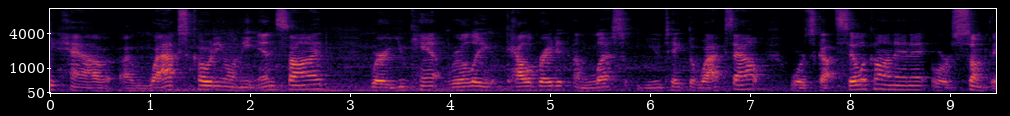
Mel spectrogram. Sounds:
Speech

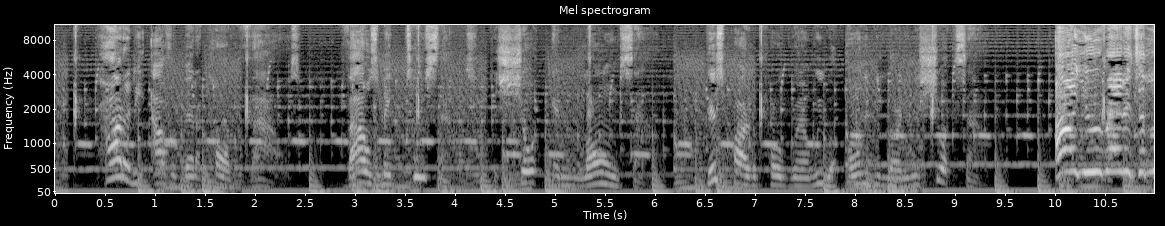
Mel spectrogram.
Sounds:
Music, Speech

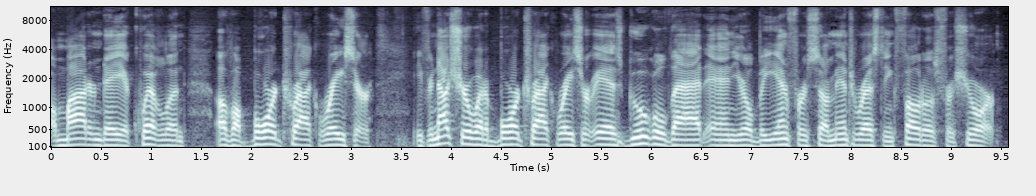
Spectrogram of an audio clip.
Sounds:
Speech

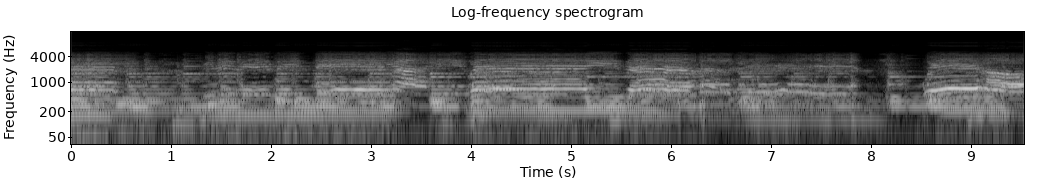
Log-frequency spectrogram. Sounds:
Music

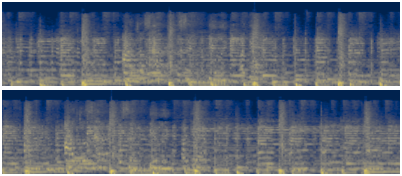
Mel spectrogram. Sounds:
Exciting music, Music

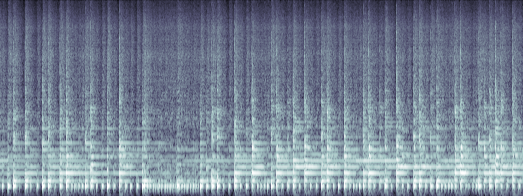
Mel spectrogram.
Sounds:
playing snare drum, Snare drum, Drum, Percussion, Music, Musical instrument

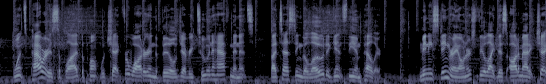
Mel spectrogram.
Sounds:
Music, Speech

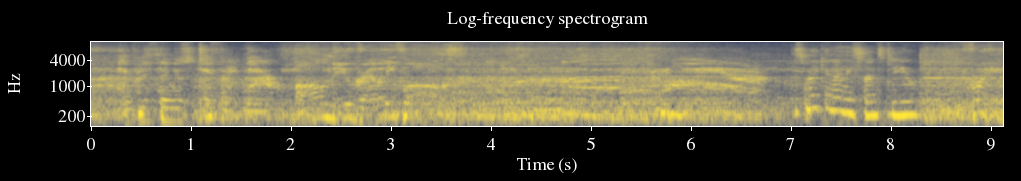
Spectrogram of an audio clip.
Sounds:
Speech

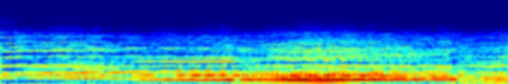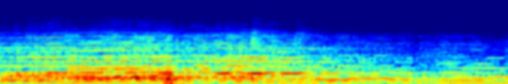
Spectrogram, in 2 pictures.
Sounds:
Double bass, Bowed string instrument, Cello, Violin

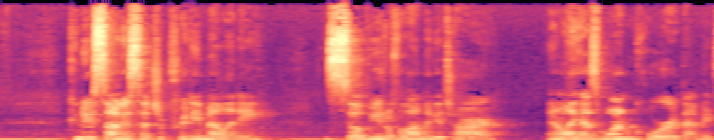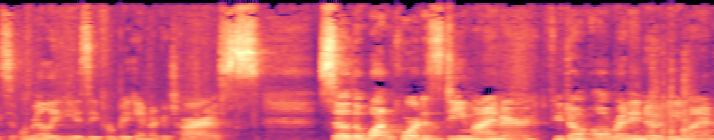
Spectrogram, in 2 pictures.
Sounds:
Speech

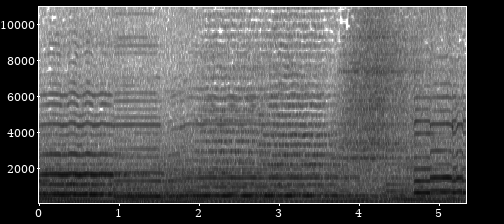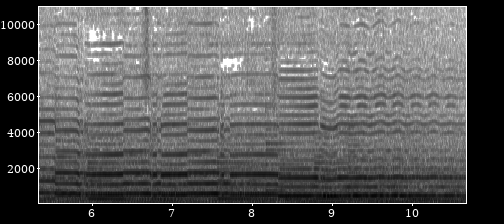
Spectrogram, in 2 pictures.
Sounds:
playing erhu

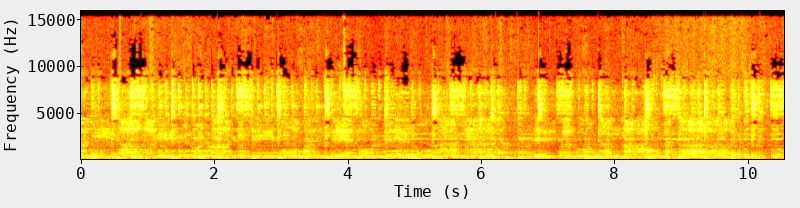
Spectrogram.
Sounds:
Music, Maraca

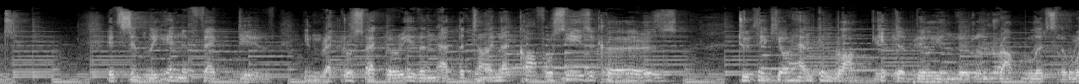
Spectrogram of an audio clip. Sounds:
Music

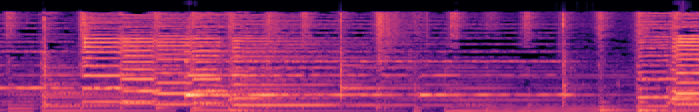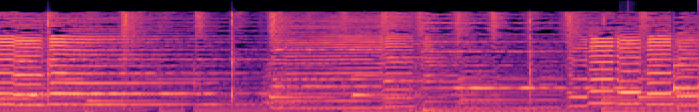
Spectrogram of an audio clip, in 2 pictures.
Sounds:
Music

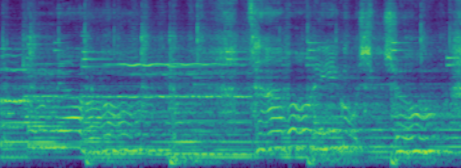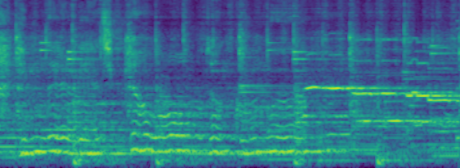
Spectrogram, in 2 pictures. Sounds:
Traditional music, Music

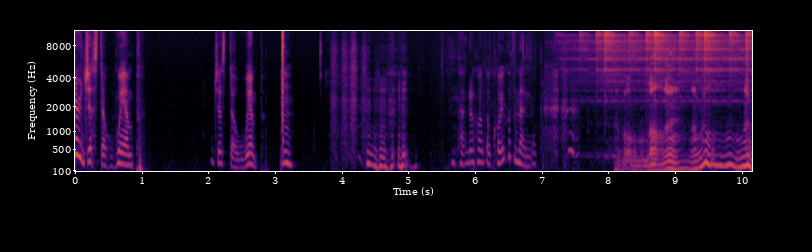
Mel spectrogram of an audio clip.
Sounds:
Speech, Music

